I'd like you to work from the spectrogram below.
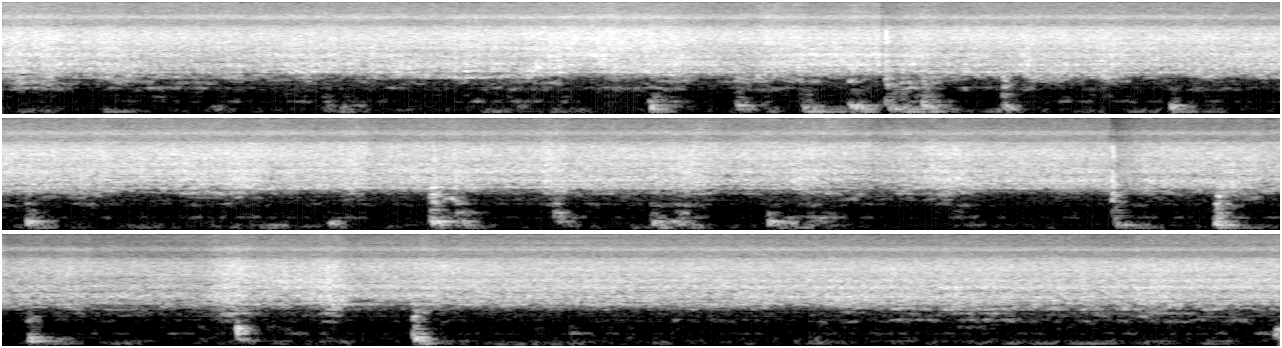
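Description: Garlic and meat sautéing in a hot pan, a loud steady sizzle with scattered sharp crackles and occasional scraping stirs, continuous and close, no talking.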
